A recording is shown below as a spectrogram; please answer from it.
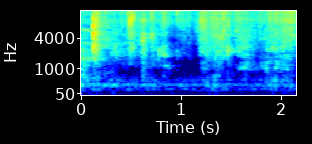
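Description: Near silence with faint biting and chewing of a soft filled wrap (a burger-filled flatbread pocket).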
